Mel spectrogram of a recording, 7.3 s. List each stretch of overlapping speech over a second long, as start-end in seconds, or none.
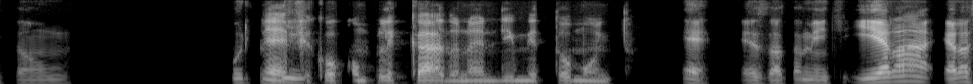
none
